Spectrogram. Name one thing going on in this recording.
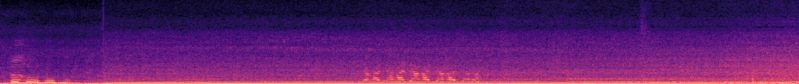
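A four-wheel-drive engine drones steadily.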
